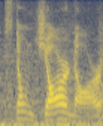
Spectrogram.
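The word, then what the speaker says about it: Stonjourner: I think the only regionals I'm missing is Reicanth, Moractis, Sigilith, Stonejourer, or Stone Stonejar as it's officially pronounced.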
